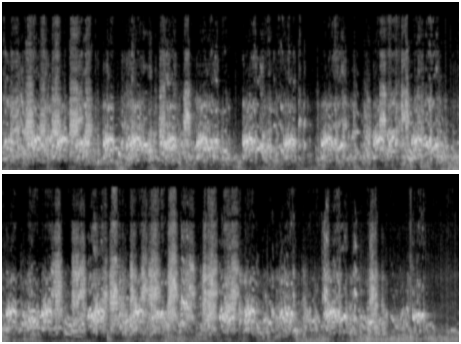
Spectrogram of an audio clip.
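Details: Continuous flock-like budgerigar chatter, said to be happy: harsh squeaky warbles and chirps running for over ten seconds with few gaps.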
